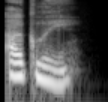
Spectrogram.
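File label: "ugli", US English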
